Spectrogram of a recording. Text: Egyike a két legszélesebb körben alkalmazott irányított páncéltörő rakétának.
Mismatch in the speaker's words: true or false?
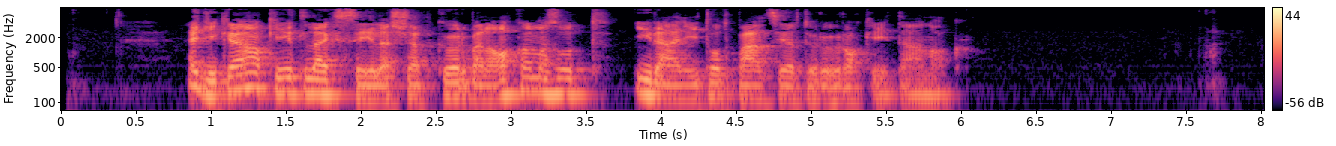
false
